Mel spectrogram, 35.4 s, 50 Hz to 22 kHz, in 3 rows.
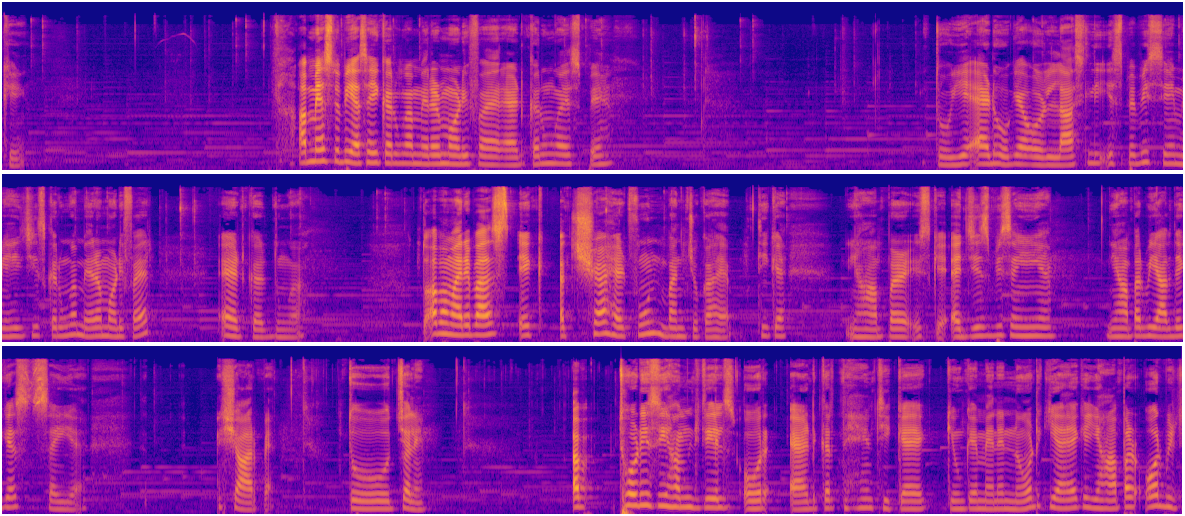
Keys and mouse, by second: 0.4 click, 0.9-1.7 middle drag, 2.1 middle click, 2.3 click, 3.3-5.0 drag, 5.7-7.7 drag, 8.6-9.2 middle drag, 9.8 middle click, 10.3 click, 10.7 click, 12.7-14.9 drag, 16.0 middle click, 17.8 KP_Decimal, 19.1 middle click, 19.5 click, 21.7 middle click, 22.4-22.8 middle drag, 23.7 middle click, 25.0 middle click, 26.6 middle click, 27.6-28.0 middle drag, 28.4-28.9 middle drag, 29.7 middle click, 30.3 middle click, 31.0 middle click, 32.0 middle click, 34.2 middle click.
